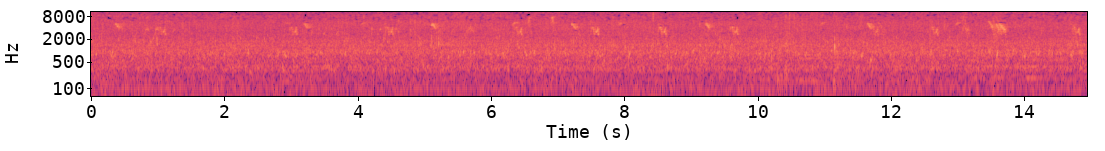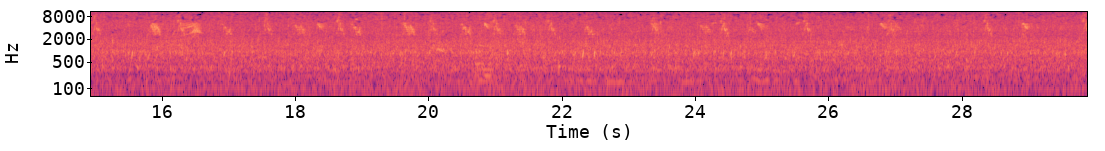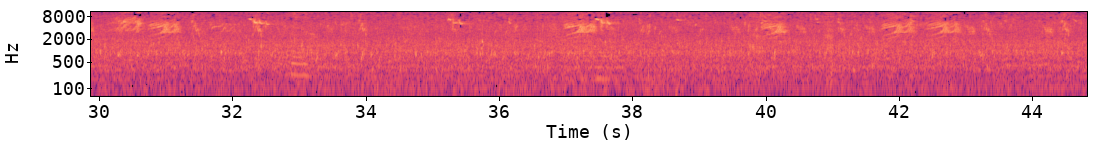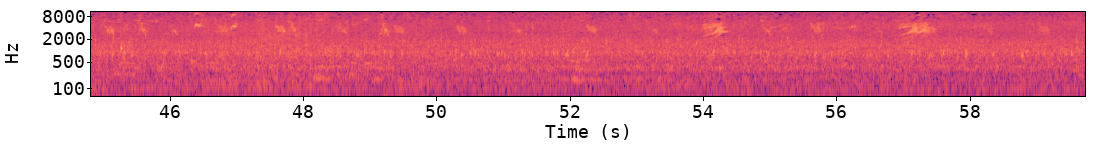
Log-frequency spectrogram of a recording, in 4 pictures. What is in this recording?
Babbling stream at medium distance, so insects and birds can also be heard. EM172 Matched Stereo Pair (Clippy XLR, by FEL Communications Ltd) into Sound Devices Mixpre-3. Recorded near Vallespinoso de Aguilar, Palencia Province, N Spain
stream, water, river, field-recording, nature, birds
